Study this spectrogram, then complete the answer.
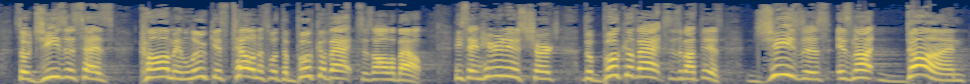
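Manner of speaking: loud, punched preacher's declaration; impassioned sermon climax; emphatic preaching. Real, not acted. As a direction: land the key words hard for the church. Preaches the book's theme.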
